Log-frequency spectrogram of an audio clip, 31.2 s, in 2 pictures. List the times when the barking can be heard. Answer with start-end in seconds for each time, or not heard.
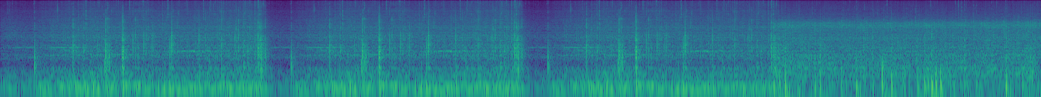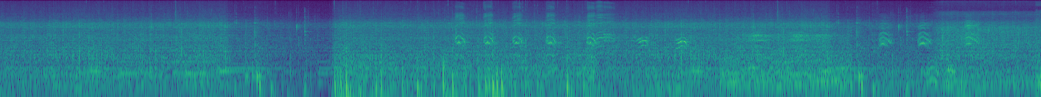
not heard.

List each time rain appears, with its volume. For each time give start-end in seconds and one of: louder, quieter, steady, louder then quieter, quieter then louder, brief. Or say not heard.
0.0-31.1 steady.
